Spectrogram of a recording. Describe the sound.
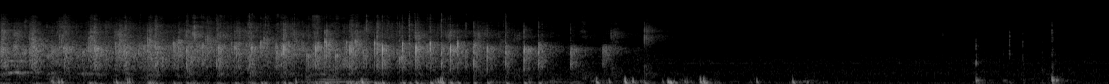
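Audience applause welcomes a speaker, dense steady clapping for about six seconds that then thins out into quiet, with a few scattered isolated claps near the end.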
